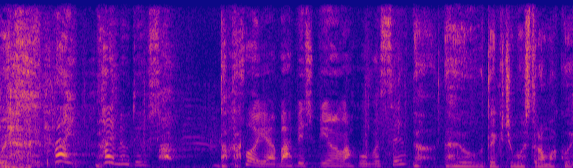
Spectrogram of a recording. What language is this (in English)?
Portuguese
